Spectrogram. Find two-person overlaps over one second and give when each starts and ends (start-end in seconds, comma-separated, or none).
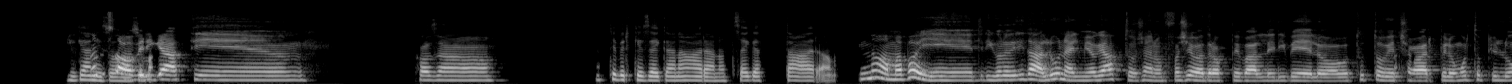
none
